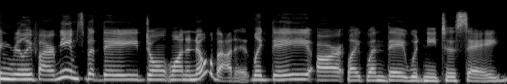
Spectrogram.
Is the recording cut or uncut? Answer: cut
